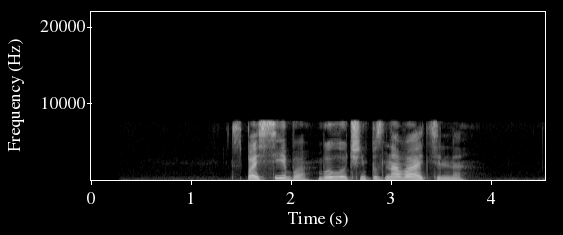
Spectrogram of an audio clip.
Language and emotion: Russian, positive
